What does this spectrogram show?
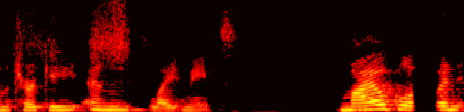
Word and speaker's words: myoglobin: turkey and light meat myoglobin is in the dark meat it rhymes with hemoglobin it actually has oxygen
